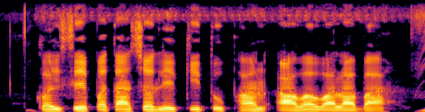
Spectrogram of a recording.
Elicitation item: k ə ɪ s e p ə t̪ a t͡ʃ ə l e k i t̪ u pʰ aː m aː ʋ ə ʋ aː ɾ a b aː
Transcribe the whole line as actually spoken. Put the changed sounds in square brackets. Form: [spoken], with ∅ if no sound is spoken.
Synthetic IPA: k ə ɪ s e p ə t̪ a t͡ʃ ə l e k i t̪ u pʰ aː [n] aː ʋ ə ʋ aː [l] a b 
